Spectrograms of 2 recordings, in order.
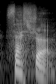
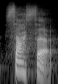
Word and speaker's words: Sasseur: So first and foremost number one is cester. Second word is sassa. Okay. Put up your hands. Tell me which one is the correct pronunciation. Who is number one? The lady there is number one. Which one? You are right.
